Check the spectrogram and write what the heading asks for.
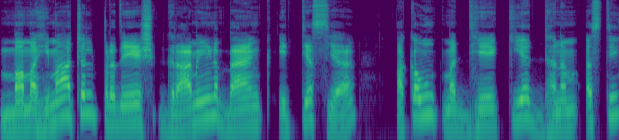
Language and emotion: Sanskrit, neutral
